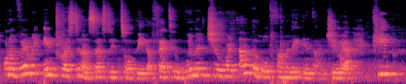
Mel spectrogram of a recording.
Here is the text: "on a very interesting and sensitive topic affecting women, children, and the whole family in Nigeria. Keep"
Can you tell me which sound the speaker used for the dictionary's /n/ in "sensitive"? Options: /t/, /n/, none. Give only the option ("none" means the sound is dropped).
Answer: none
